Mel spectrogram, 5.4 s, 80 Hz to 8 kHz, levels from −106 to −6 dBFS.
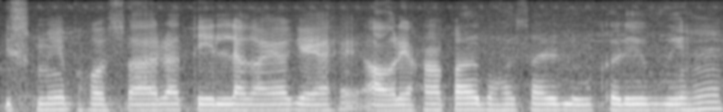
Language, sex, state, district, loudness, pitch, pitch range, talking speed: Hindi, male, Madhya Pradesh, Umaria, -17 LUFS, 150 Hz, 145-150 Hz, 175 wpm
